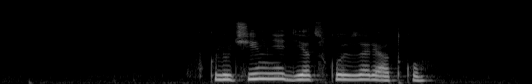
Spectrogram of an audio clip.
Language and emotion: Russian, neutral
